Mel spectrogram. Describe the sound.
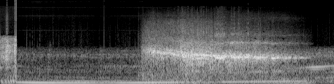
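Tyres skid as an Austin car speeds off. A low engine hum gives way to a sharp onset, then a loud, high tyre screech holds for about two seconds before easing off.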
